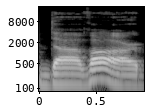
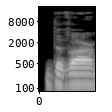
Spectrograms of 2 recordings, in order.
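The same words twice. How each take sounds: First: The first vowel is full and clear. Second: The first vowel is reduced almost to nothing. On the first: The word stands on its own. The speaker calls it wrong. "not davar" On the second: The word is tied to the next word. The speaker calls it right. "there's hardly any vowel up here"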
